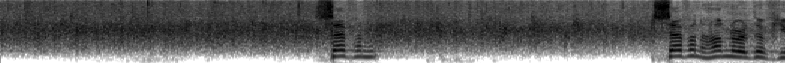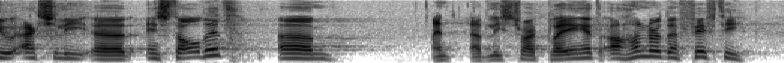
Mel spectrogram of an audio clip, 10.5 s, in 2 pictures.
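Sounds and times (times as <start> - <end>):
audience applause: 0.0 - 5.4
speech: 2.1 - 2.7, 4.3 - 10.3.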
